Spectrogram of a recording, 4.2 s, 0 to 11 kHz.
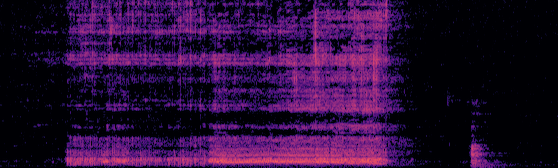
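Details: Male 14-year-old senior Toy Poodle napping, snoring oddly: a long, rough, rattling breath noise followed by a brief shorter one; snoring.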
